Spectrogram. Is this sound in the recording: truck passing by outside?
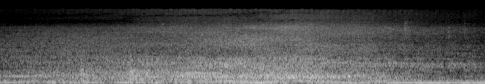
yes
